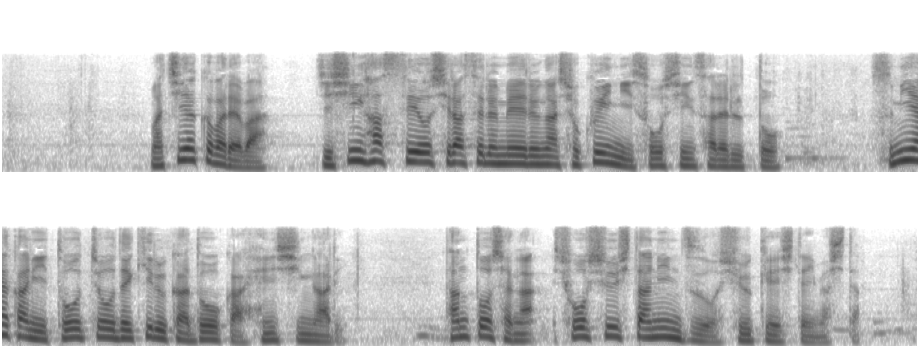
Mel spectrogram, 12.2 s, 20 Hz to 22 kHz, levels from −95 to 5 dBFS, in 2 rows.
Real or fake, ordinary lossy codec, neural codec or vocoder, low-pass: real; none; none; 7.2 kHz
